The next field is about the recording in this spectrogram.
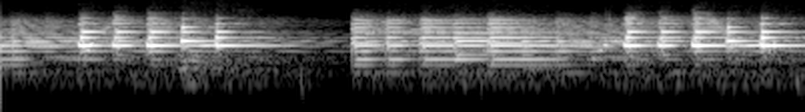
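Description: An old T-Mobile phone ringtone plays clearly on its own: a bright, synthetic melody of quick repeated notes in two bursts separated by a short pause, with no voices.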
